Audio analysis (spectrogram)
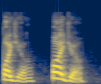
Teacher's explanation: And that double L is a y sound.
